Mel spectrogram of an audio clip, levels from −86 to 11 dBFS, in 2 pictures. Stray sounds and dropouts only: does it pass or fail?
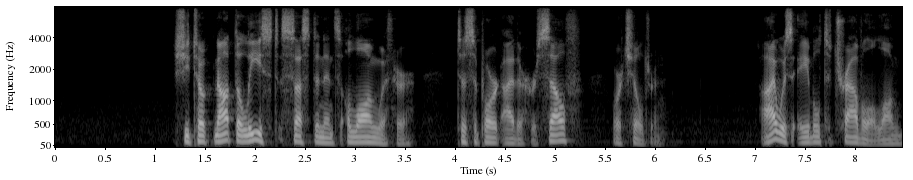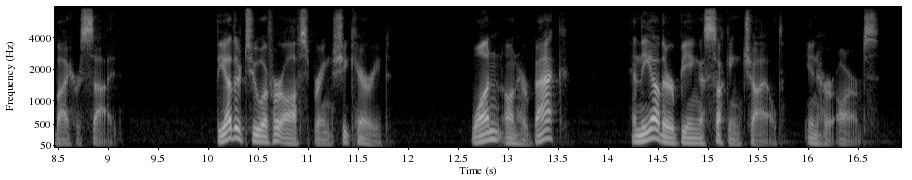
pass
